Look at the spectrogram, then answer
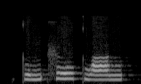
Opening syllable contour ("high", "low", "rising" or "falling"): rising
